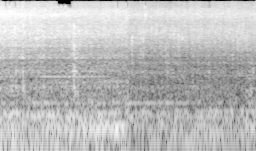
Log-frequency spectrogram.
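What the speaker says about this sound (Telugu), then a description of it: "జీలకర్ర ఫ్రై చేస్తున్నాం" Cumin seeds frying in hot oil for bagara rice, a close, dense crackling sizzle that holds steady throughout, with no voices.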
